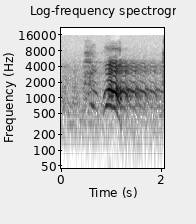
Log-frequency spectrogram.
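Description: A woman's loud, anguished cry rising suddenly about a second in, then trailing off in short falling sobs.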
